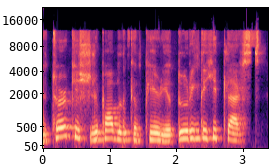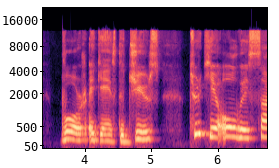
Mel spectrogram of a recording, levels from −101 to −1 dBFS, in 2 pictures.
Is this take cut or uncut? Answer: uncut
